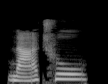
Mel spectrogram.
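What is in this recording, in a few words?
"拿出", Mandarin Chinese; chinese-flashcards; hsk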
